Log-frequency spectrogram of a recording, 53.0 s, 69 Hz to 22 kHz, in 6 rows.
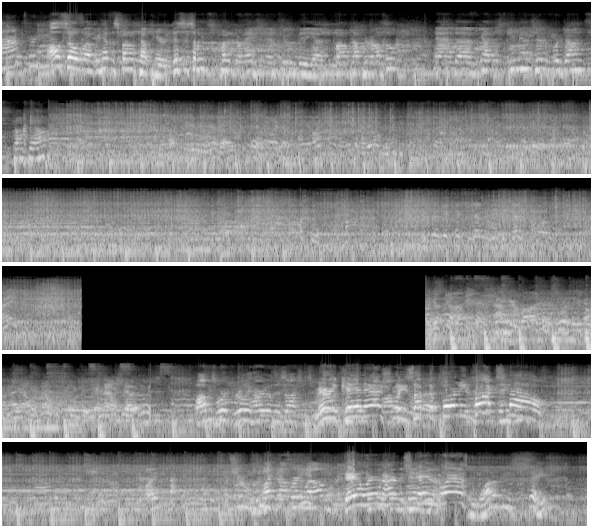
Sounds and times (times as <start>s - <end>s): Music: 0.0s - 27.6s, 32.9s - 52.9s.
